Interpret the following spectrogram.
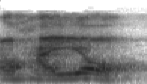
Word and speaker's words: Ohio: Ohio pada tanggal 11 Februari Oke Taki Taki bacanya ohioo Ya Thomas alfedison lahir di Milan ohioo ulangi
